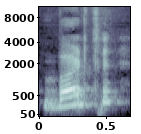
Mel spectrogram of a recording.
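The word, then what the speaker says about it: birth: में आ रहा है बर्थ तो यहां पर हमने देखा कि ई का उच्चारण औ की ध्वनि में है तो ई का जहां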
